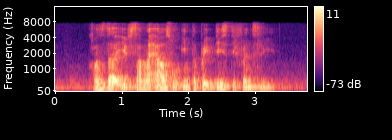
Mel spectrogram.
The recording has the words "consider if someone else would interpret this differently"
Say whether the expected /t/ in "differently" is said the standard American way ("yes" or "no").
no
